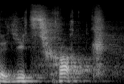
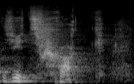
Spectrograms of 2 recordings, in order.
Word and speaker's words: Yitzchak: Han log, det heter Yitzchak, och därför fick sonen heta Yitzchak. Det är det hebreiska ordet som vi uttalar Isak.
